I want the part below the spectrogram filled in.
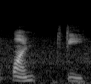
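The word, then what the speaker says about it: quantity: यहाँ पे क्या है, क्वान्टिटी, ठीक है, टी ये क्या है, syllable पे स्ट्रेस नहीं है, फर्स्ट पे होगा।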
